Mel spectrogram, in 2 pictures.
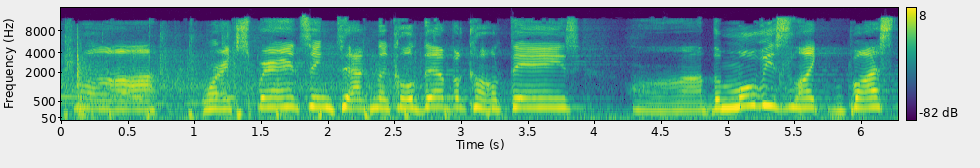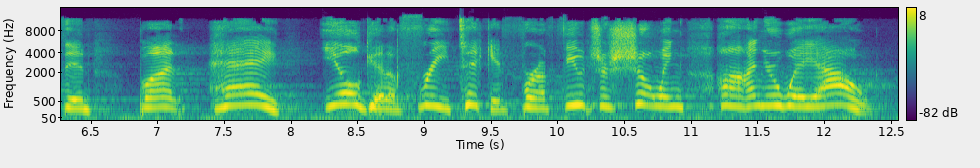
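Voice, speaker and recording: A cartoonish character voice, high in pitch. The delivery comes at a fairly slow pace. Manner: hesitant, slacker.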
